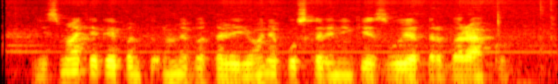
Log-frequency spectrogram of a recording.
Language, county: Lithuanian, Utena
